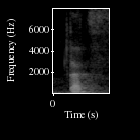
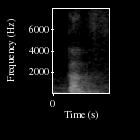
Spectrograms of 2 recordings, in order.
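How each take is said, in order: Both takes have the same delivery.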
